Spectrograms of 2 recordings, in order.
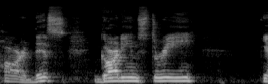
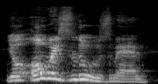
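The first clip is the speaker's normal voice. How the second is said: loud, slowed taunt; mocking shout; 4 semitones higher, 6 dB louder, slower than usual. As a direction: rub the loss in at full voice. Taunting a movie character on screen.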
